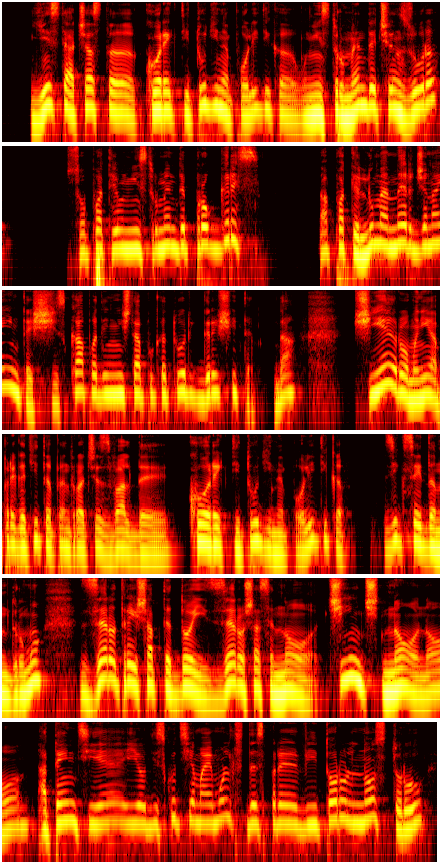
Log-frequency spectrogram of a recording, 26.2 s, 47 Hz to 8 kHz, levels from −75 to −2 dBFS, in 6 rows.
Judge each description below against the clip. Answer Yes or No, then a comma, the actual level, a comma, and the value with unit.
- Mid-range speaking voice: Yes, medium, 155 Hz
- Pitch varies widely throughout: Yes, wide, 7.1 semitones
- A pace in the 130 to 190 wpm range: No, slow, 115 wpm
